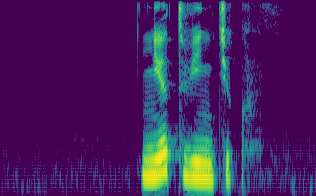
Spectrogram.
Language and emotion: Russian, neutral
